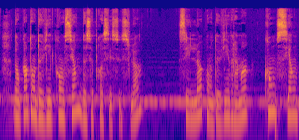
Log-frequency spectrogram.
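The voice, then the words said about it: French with a Spanish accent. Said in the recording (French): “mon accent médio espagnol”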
